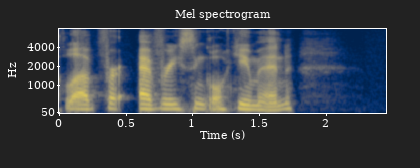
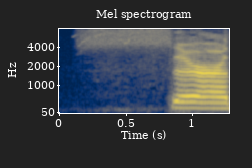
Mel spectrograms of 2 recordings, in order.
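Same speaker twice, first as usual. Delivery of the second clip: louder, stretched-out taunt; teasing drawn-out start; 7 dB louder than usual. Retold or imitated. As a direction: drag it out to wind them up. Teasing family with her catchphrase.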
